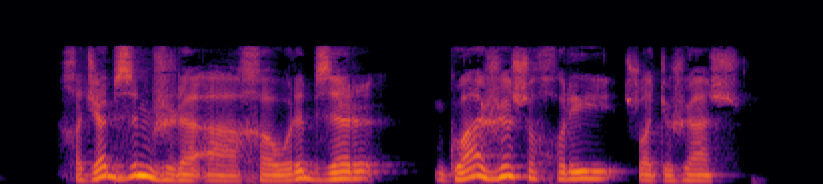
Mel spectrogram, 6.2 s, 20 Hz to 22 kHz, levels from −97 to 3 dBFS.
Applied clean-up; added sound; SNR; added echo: none; none; none; none.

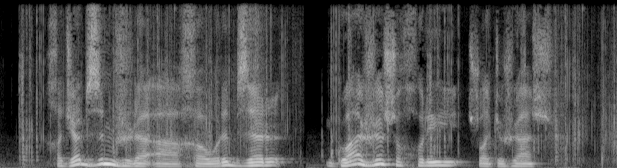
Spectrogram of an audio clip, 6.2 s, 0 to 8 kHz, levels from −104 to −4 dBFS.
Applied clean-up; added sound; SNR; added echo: none; Walk, footsteps; 20 dB; none.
